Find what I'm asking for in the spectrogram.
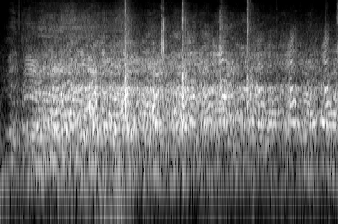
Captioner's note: audience laughing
